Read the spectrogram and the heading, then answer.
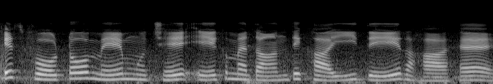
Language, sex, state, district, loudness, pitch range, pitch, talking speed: Hindi, female, Madhya Pradesh, Katni, -20 LUFS, 200-240 Hz, 220 Hz, 120 wpm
